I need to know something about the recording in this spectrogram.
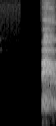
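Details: Vocal tic in an adult with Tourette syndrome (also Asperger's, ADHD, OCD, and a stutter), occurring while talking.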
